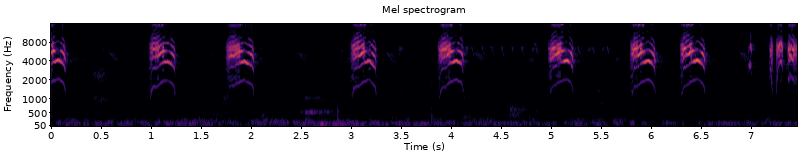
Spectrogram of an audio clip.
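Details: Crimson sunbird lure calls to get birds singing: a steady series of loud, arched, slurred high notes, each falling at the end, repeated about every second, finishing in a buzzy burst.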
